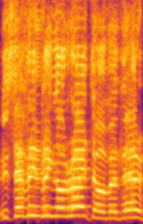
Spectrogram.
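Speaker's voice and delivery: very high, shrill scream. Game narrator voices a character calling out amid a commotion, screaming. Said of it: "you hear Baptiste screaming like".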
